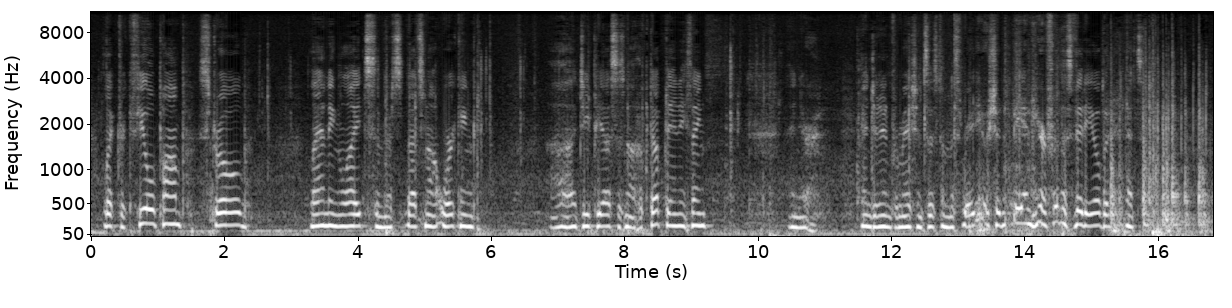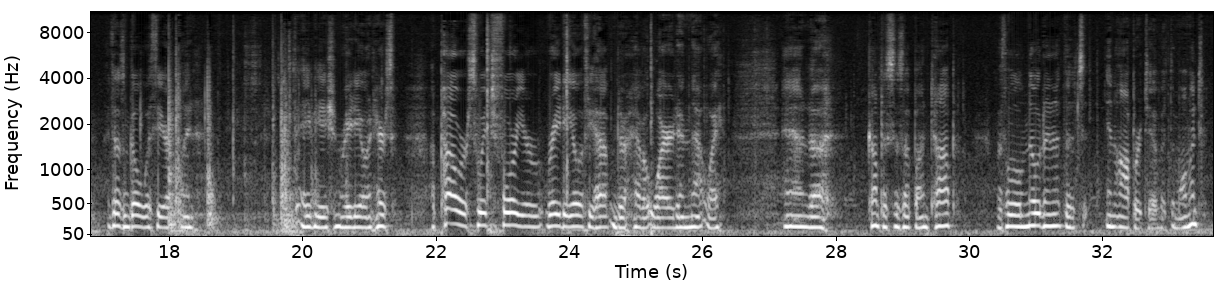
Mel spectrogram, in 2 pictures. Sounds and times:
Outside, urban or manmade: 0:00.0 - 0:33.6
Speech: 0:00.2 - 0:02.4, 0:03.3 - 0:05.8, 0:06.8 - 0:09.3, 0:10.4 - 0:16.0, 0:17.1 - 0:18.5, 0:19.8 - 0:26.4, 0:27.2 - 0:33.6.

